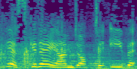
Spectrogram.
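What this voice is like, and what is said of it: Australian accent. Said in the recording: “she gets to use her Australian accent.”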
